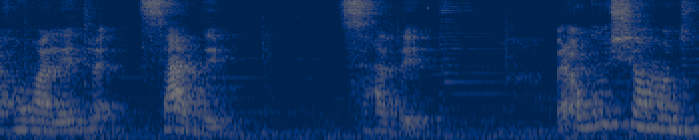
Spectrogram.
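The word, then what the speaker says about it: צדי: É como se fosse um fonema entre a letra T e a letra Z. T, Z ou T, S.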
